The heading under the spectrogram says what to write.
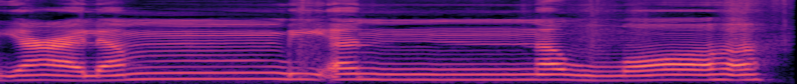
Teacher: کیونکہ یہاں پہ میم ساکن پہ گنہ ہے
